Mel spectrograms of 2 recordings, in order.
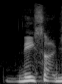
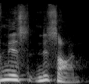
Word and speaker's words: Nisan: That month happened to be the month, and I don't know that I'll pronounce it right, but the month Nisan, N-I-S-A-N, I believe. The month Nisan. And the 10th day. Nisan, yeah, that's a car though, Nisan. So I didn't want to say it like that.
